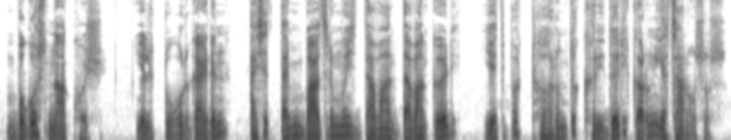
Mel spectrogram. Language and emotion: Kashmiri, angry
